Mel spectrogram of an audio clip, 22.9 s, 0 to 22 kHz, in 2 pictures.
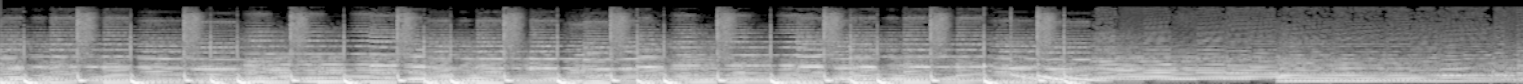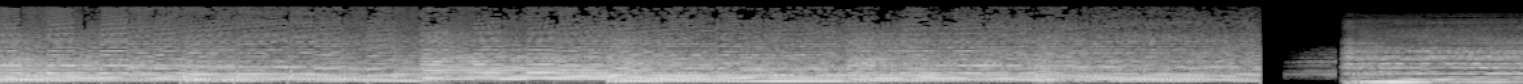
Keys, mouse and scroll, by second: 0.4 s, 1.7-2.9 drag, 4.3 scroll down 2, 4.5 click, 4.7 middle click, 5.4-6.0 scroll up 2, 6.0 click, 7.0 middle click, 7.5 click, 7.7 KP_3, 8.3 scroll up 1, 8.5 scroll down 1, 9.1 scroll down 5, 9.2 middle click, 9.5-9.8 scroll up 1, 9.8-11.0 drag, 11.4-12.4 drag, 12.4 KP_3, 12.6 scroll up 1, 12.8 click, 13.2 scroll down 2, 13.3-14.5 middle drag, 14.5 click, 15.1-15.4 scroll up 1, 15.4 shift+middle click, 15.9-17.1 drag, 17.6 click, 17.8-18.9 drag, 18.9 n, 20.2 scroll down 2, 20.4 middle click, 20.7 click, 20.8 scroll up 2, 20.9 middle click, 21.6-22.8 drag.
